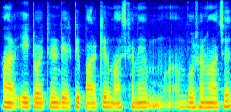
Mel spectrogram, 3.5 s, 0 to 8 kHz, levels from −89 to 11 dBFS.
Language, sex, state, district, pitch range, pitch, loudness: Bengali, male, Tripura, West Tripura, 125-135 Hz, 130 Hz, -17 LUFS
